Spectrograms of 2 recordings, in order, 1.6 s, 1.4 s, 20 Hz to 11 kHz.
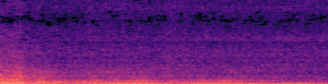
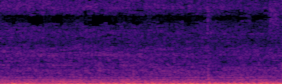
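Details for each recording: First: Mk3 Ford Focus ST revving with an uneven, stumbling beat of about two pulses a second. It suddenly started sputtering and cylinder 4 is dead; the engine is considered blown. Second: Ford Focus ST turbo petrol, stock wastegate and catback exhaust, warming up the morning of a hybrid turbo install: steady low idle with an even, slightly lumpy pulse and no knocks or ticks; normal cold warm-up.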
